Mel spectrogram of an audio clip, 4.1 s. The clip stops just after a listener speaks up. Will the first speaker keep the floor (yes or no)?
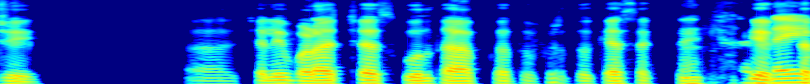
yes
